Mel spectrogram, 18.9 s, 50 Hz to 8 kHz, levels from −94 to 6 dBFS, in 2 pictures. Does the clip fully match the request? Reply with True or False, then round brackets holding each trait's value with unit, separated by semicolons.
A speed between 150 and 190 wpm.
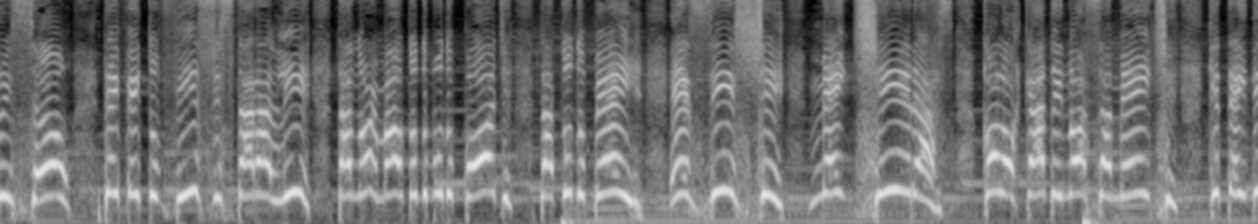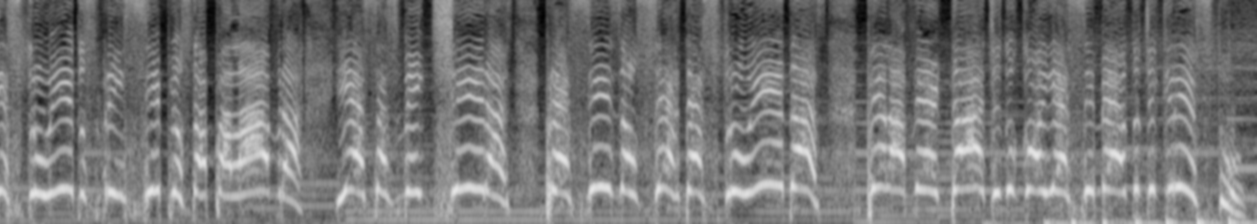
False (120 wpm)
